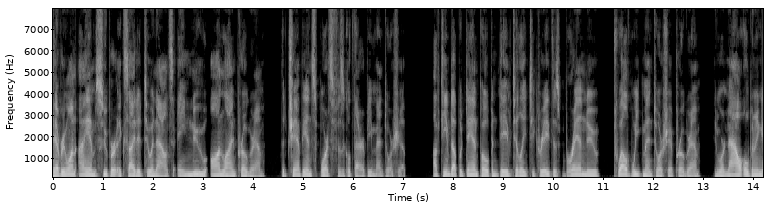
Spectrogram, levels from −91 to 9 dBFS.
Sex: male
